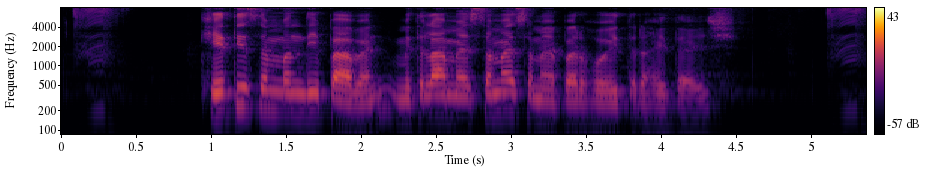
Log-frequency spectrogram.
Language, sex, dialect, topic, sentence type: Maithili, male, Southern/Standard, agriculture, statement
